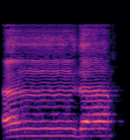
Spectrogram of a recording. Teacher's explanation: نخفي النون عشان خاطر النون ساكنة ورا حرف الذال · أنذر الراء ساكنة مفخمة، طب ليه مفخمة؟ عشان ساكنة بعد الفتح · نخلي الذال حرف لثوي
